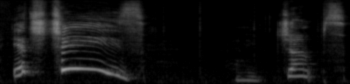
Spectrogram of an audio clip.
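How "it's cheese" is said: very high, loud squeal of discovery; excited shout. Acted. Pip thinking he has found cheese, excited shout. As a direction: cry out the find at top pitch.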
